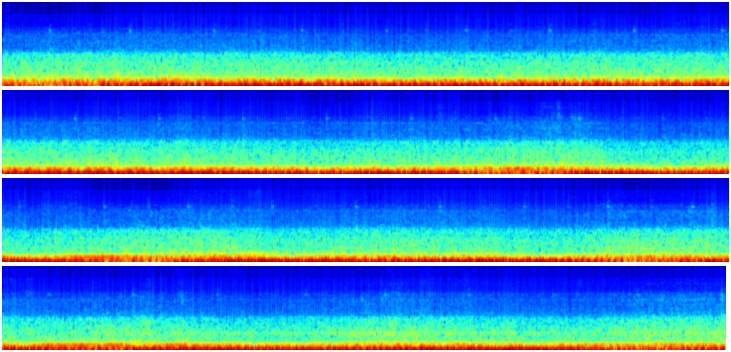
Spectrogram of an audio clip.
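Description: Semi-truck's diesel engine running with a steady low drone while the truck moves slowly, heard from inside the cab.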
